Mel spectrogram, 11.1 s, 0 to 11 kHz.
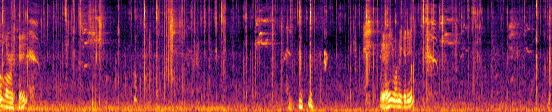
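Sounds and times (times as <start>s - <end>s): beaks cracking seed: 0.0s - 11.0s
bird chirps: 1.6s - 2.2s, 5.0s - 6.6s, 7.2s - 7.7s, 8.6s - 10.8s.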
